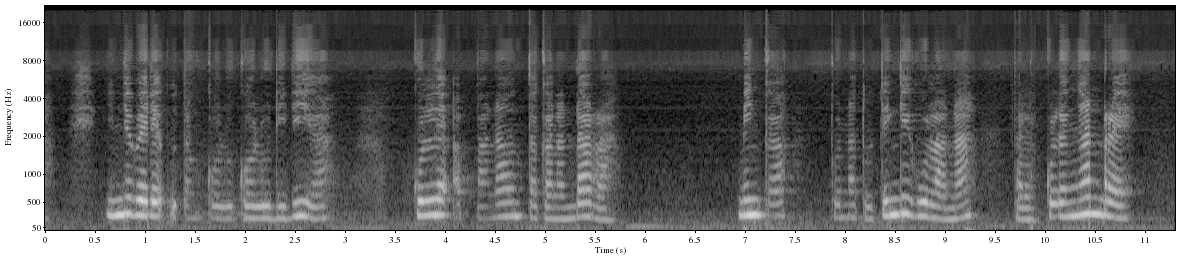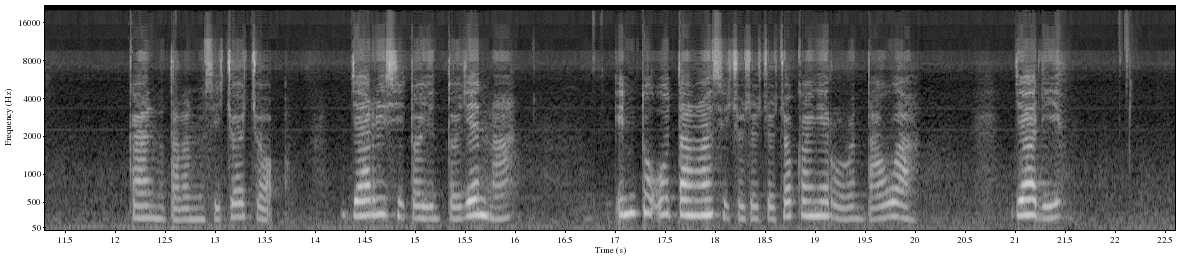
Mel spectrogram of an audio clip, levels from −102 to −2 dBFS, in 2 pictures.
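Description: Throughout the speech, the audio has likely passed through Opus compression in its music mode at a very low rate, consistent with around 16 kbps. Starved bands are filled with folded or noisy content, so the speech turns plainly grainy and rough, though full bandwidth reaches about 20.1 kHz.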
